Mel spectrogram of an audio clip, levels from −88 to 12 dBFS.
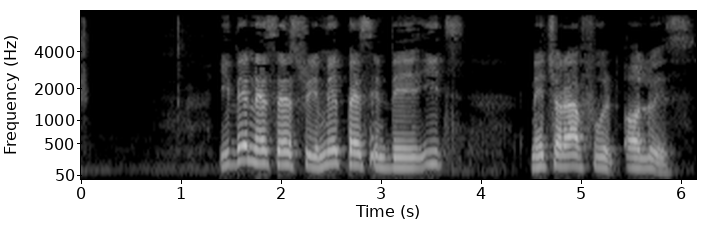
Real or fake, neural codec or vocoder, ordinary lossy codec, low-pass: real; none; MP3, 32 kbps; 7.2 kHz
